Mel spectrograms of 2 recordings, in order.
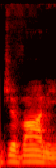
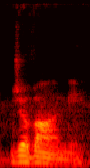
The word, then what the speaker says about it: Giovanni: e senora john giovanni giovanni is how i know how to say it giovanni the gio is joe joe like a j joe giovanni um anyways you probably look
